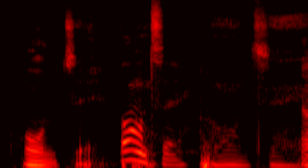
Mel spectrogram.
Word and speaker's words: Ponce: You have to say it like Ponce.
